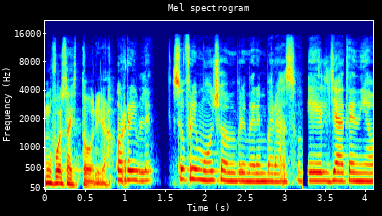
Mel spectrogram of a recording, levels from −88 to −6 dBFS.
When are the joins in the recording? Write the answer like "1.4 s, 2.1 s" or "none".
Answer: 1.5 s, 3.1 s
